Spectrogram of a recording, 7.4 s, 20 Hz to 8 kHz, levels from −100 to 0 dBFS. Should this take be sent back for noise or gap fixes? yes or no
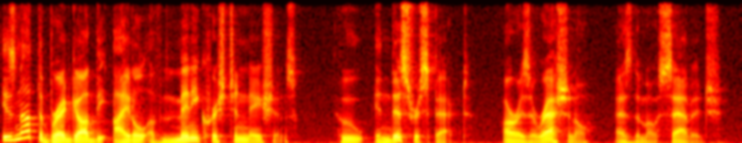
no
